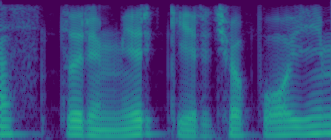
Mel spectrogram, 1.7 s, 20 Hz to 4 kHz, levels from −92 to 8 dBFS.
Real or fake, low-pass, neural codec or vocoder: real; 3.6 kHz; none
